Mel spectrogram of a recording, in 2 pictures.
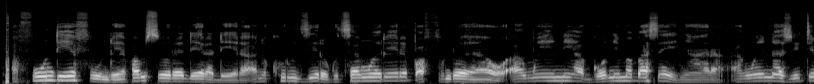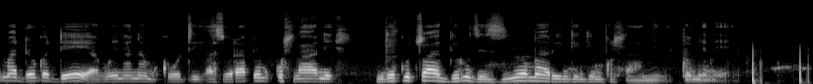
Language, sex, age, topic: Ndau, male, 18-24, education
